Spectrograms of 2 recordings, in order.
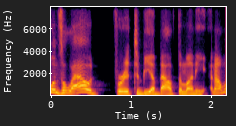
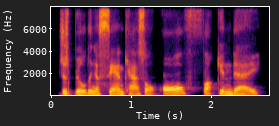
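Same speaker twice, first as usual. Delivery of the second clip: usual speaking voice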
